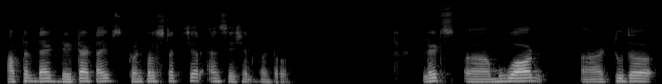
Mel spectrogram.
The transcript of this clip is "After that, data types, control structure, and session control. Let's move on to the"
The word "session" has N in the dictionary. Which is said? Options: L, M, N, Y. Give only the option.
L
